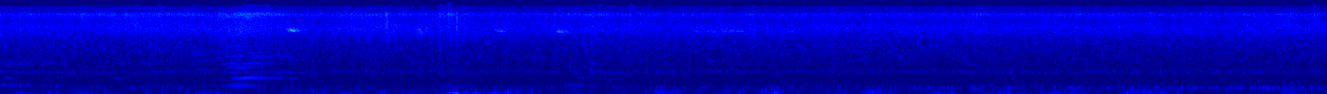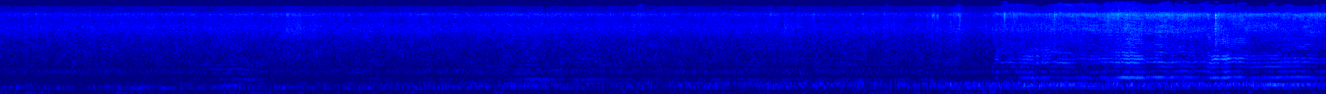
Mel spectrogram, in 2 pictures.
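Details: Honey bee swarm of thousands clumped on a branch: a continuous low buzzing drone that thickens and grows louder near the end as individual bees whine past.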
